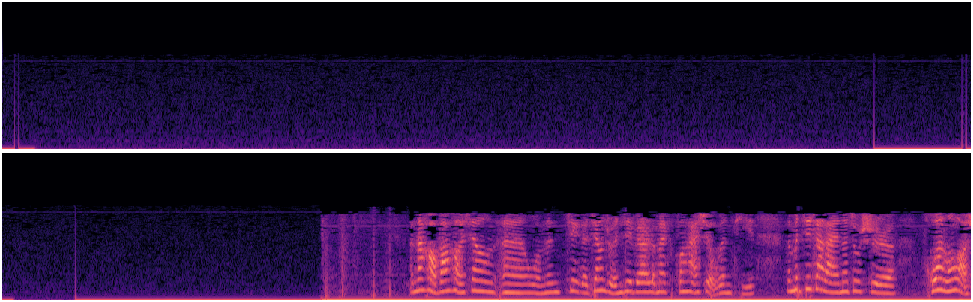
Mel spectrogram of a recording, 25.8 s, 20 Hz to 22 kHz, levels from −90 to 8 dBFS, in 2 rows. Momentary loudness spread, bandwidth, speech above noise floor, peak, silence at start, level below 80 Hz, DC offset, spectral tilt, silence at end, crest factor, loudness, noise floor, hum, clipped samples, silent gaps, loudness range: 22 LU; 5 kHz; 43 dB; -2 dBFS; 0 s; -44 dBFS; under 0.1%; -8 dB/octave; 0 s; 18 dB; -20 LUFS; -60 dBFS; none; under 0.1%; none; 22 LU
